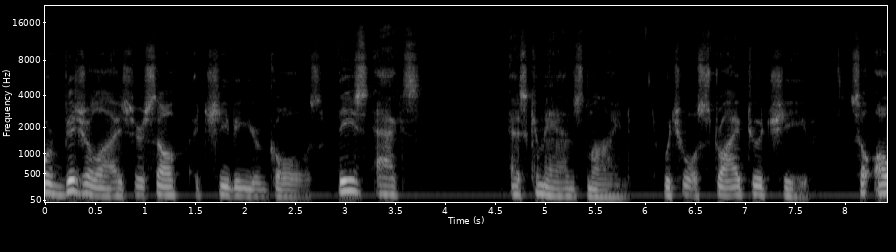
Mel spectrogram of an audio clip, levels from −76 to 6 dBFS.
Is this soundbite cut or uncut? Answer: cut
